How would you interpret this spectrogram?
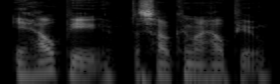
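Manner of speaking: ordinary talk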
